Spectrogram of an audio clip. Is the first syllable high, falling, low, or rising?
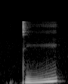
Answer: rising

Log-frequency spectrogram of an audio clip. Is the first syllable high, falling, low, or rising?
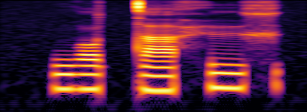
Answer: low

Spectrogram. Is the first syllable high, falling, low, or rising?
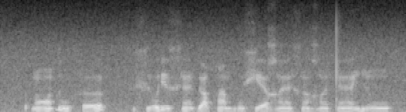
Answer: rising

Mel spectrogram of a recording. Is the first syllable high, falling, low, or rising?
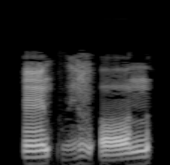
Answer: rising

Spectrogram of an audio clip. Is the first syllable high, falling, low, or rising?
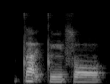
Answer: falling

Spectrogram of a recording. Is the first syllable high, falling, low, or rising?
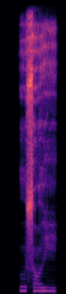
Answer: high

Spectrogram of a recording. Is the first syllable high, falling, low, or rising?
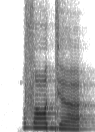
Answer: high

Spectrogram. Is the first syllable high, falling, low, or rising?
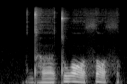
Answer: low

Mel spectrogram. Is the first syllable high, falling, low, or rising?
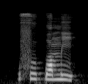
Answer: high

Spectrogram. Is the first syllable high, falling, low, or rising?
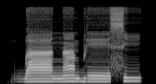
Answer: low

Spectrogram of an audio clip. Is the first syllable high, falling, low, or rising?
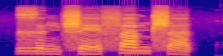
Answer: low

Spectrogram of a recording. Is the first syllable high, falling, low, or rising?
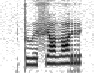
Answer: low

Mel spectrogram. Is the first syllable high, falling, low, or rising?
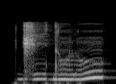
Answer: low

